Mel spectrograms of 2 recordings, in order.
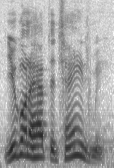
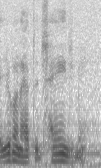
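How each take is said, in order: First: It is said in a fierce, forceful tone. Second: It is said in a humble, gentle tone. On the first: "I probably didn't say it like that fierce" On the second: "Very humbly"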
